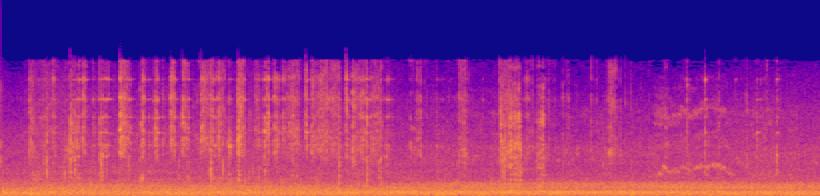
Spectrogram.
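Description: Steady rush of river water, with a run of light metallic clicks over the first four seconds as the fly reel is handled.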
